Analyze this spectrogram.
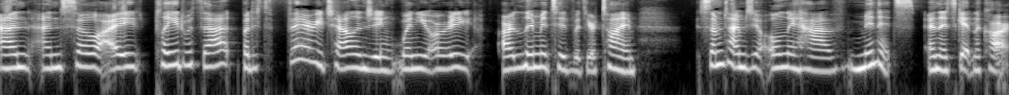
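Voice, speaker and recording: In a very clean recording with a silent background, a woman with an American accent speaks at a moderate pace and a fairly high pitch with fairly even intonation. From United States. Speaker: photographer. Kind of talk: interview. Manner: halting, many repeated words.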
